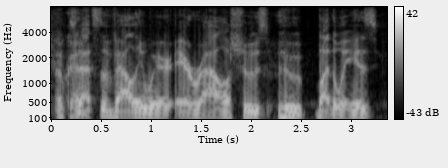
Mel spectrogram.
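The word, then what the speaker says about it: Rausch: So wonder if that's the same like is it spelled like Roush? Like R O A C H? It's R A U S C H. Oh like the car company. Yeah. like Rous Mustang basically.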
